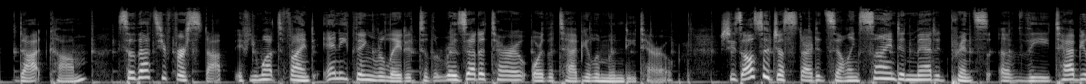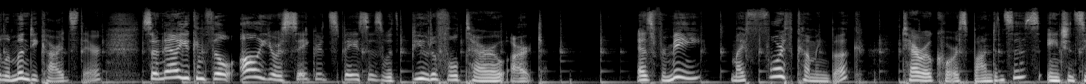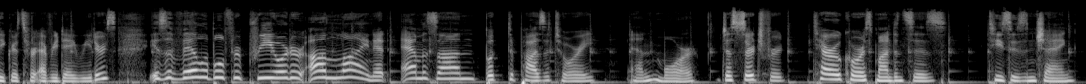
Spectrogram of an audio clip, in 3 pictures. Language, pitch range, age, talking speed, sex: English, 150-245 Hz, 40-59, 155 wpm, female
